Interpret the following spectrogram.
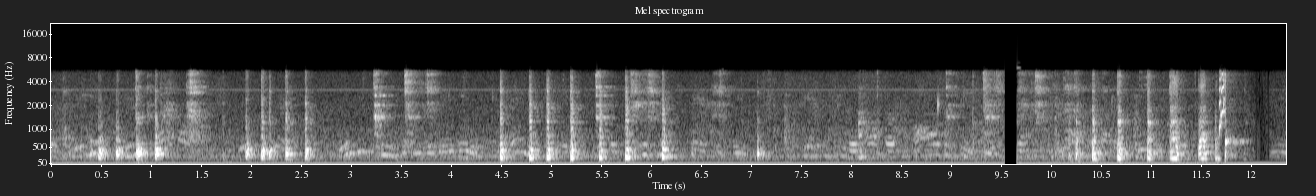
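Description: A cork creaking and clicking in quick runs of short squeaks as it is levered out of a wine bottle by a hammer claw hooked on a drywall screw driven into it.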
